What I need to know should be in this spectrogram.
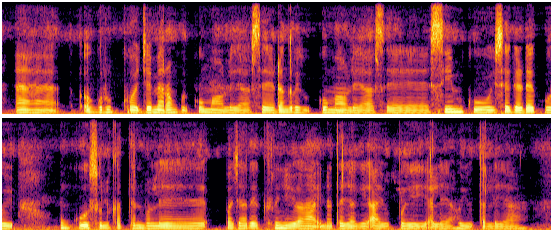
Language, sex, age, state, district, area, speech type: Santali, female, 30-45, West Bengal, Birbhum, rural, spontaneous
